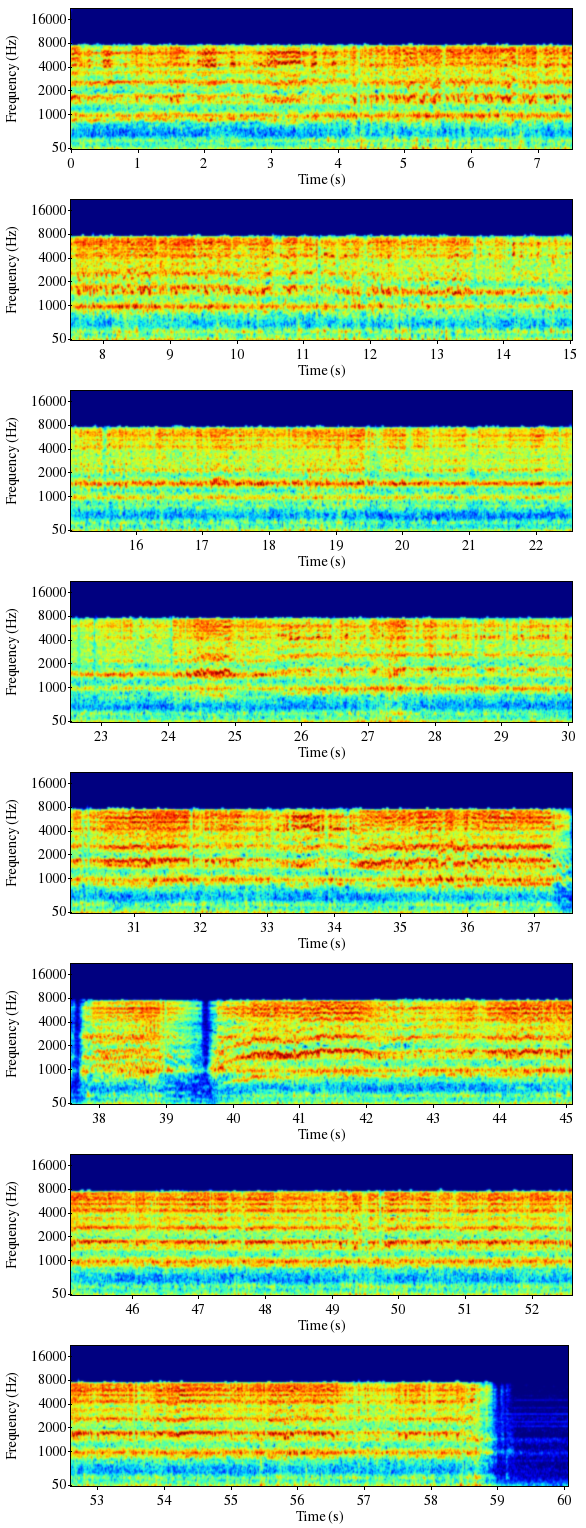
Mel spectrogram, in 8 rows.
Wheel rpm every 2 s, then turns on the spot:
230, 230, 230, 230, 230, 220, 200, 200, 200, 200, 200, 200, 200, 230, 230, 220, 230, 200, 170, 110, 190, 220, 230, 230, 230, 230, 230, 230, 230, 110.
none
